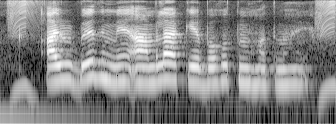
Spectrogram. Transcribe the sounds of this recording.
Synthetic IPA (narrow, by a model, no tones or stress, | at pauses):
ajuɾbed̪ʱmeamlakebəɦut̪məɦət̪məɦɛj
